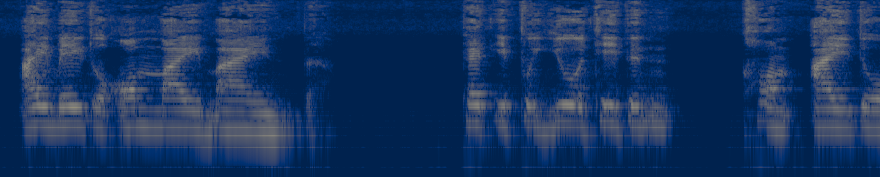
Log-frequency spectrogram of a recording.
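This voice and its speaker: A woman's very slow, somewhat breathy speech, fairly low in pitch, with a dark, mellow tone and ordinary pitch variation. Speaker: English learner. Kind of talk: reading aloud.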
